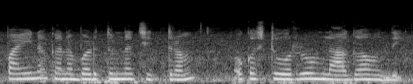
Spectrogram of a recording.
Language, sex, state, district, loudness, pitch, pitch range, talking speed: Telugu, female, Telangana, Mahabubabad, -12 LUFS, 245 Hz, 230-255 Hz, 115 wpm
